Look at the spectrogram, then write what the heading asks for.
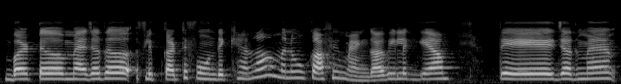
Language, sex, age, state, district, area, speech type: Punjabi, female, 18-30, Punjab, Rupnagar, rural, spontaneous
